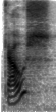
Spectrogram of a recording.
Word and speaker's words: gouache: Gouache, gouache, gouache, gouache. The correct pronunciation is gouache, gouache. You say it kind of like all one word, gouache.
